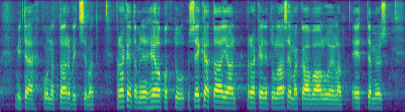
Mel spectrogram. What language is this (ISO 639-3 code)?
fin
